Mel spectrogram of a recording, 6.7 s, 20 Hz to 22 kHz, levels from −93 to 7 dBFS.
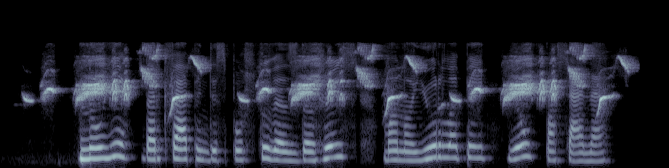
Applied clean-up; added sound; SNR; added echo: neural mask model Resemble Enhance denoiser.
